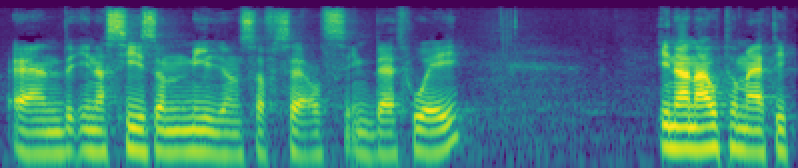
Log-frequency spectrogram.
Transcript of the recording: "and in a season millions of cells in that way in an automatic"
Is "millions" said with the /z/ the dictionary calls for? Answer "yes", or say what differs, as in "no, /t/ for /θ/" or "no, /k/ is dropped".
no, /s/ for /z/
